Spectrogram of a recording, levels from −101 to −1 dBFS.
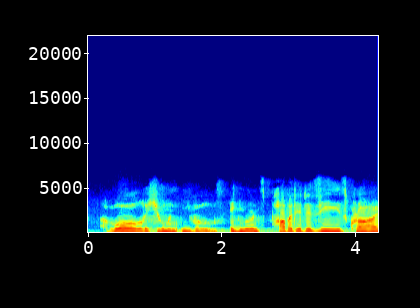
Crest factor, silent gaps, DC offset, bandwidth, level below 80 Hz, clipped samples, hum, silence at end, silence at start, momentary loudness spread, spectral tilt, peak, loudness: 14 dB; none; under 0.1%; 5.2 kHz; -76 dBFS; under 0.1%; none; 0 s; 0.2 s; 8 LU; -6 dB/octave; -6 dBFS; -22 LUFS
